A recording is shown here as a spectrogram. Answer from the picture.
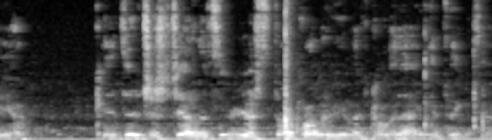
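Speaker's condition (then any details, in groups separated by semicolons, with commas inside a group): Quadriplegic cerebral palsy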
